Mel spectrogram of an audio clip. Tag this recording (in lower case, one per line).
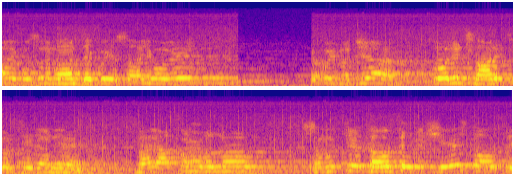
speech
monologue
male speech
